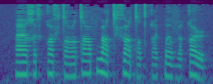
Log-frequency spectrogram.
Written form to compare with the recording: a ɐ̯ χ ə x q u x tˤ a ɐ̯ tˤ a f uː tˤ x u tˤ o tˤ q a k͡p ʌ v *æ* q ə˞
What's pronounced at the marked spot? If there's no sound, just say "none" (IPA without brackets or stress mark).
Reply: ɛ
